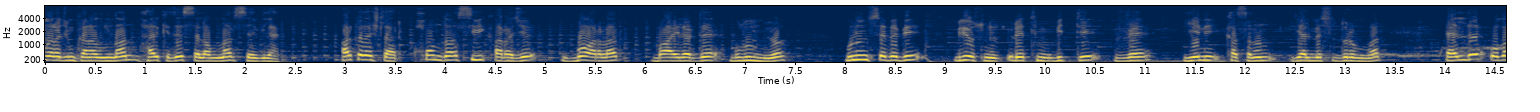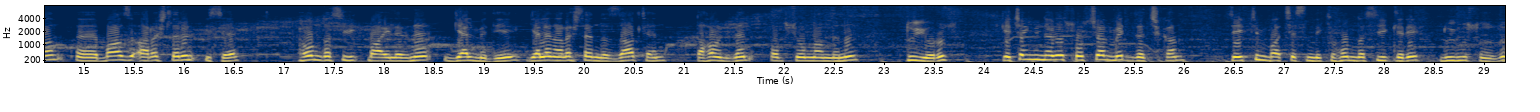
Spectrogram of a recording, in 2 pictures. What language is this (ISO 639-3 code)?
tur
